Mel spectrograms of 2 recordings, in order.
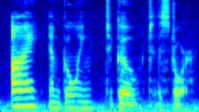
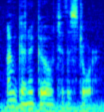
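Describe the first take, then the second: First: Every word is said fully and separately. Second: Weak vowels and blended sounds shorten the words. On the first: "Listen to these two versions of the same sentence" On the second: "how many native speakers actually say it"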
